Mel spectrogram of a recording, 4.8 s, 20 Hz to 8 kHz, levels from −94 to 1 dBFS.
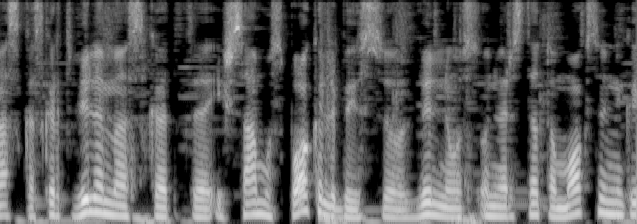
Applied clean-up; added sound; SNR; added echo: classical method Wiener filter.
